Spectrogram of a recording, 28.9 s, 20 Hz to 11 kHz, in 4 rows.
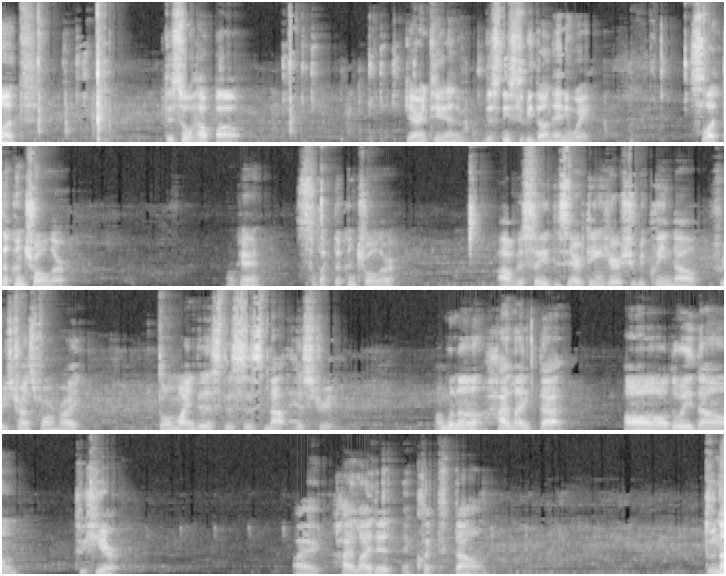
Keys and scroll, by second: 0.7 space.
